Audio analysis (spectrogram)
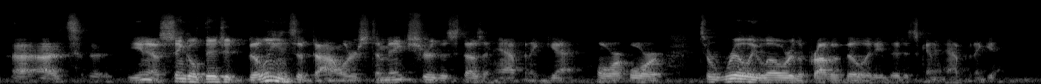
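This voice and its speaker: With audible room echo, a man talks at a fairly low pitch, his loudness swinging widely. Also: ordinary pitch variation, moderate pace. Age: 60s. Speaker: research institute president and chemist. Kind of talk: lecture Q&A. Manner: halting with frequent repetitions.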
